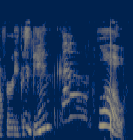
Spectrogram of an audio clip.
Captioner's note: meows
